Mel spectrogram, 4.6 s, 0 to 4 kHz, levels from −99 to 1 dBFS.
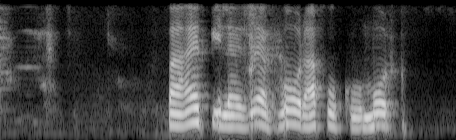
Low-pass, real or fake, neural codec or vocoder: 3.6 kHz; fake; codec, 16 kHz, 0.9 kbps, LongCat-Audio-Codec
